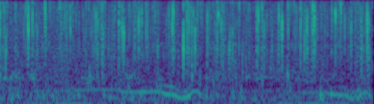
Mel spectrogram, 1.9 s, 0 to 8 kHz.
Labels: {"label": "biophony, cascading saw", "recorder": "SoundTrap 600 or HydroMoth"}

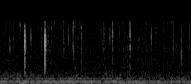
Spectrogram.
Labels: {"label": "anthrophony, boat engine", "recorder": "SoundTrap 300"}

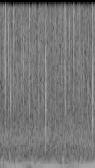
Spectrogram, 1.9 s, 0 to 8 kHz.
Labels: {"label": "biophony", "recorder": "SoundTrap 500"}
{"label": "biophony, midshipman", "recorder": "SoundTrap 500"}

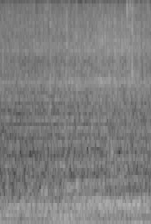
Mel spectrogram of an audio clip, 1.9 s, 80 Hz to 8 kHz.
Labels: {"label": "anthrophony, boat engine", "recorder": "SoundTrap 500"}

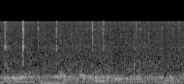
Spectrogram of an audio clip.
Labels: {"label": "ambient", "recorder": "HydroMoth"}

